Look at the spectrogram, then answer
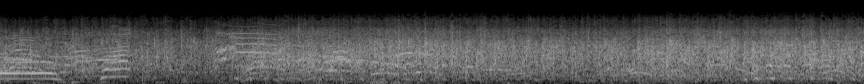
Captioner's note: applause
